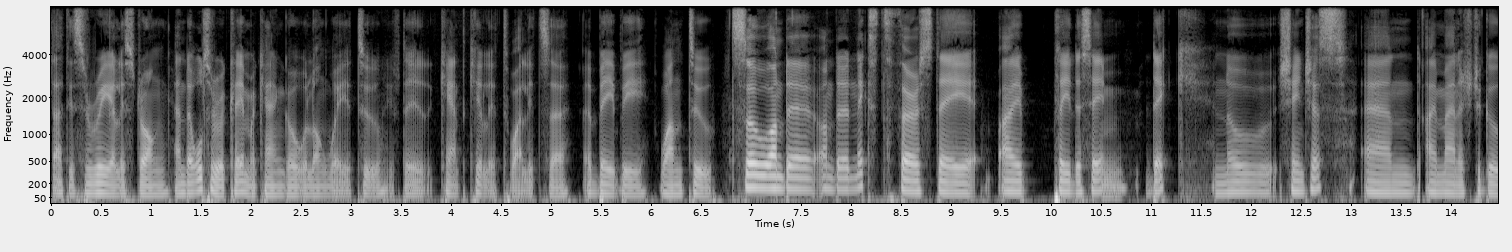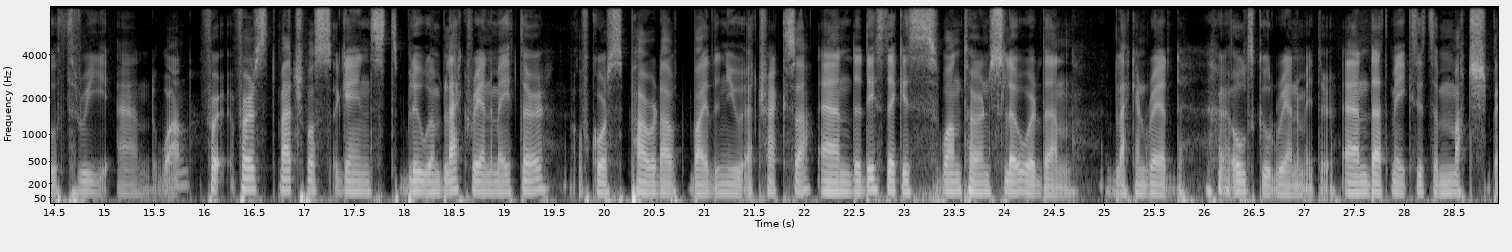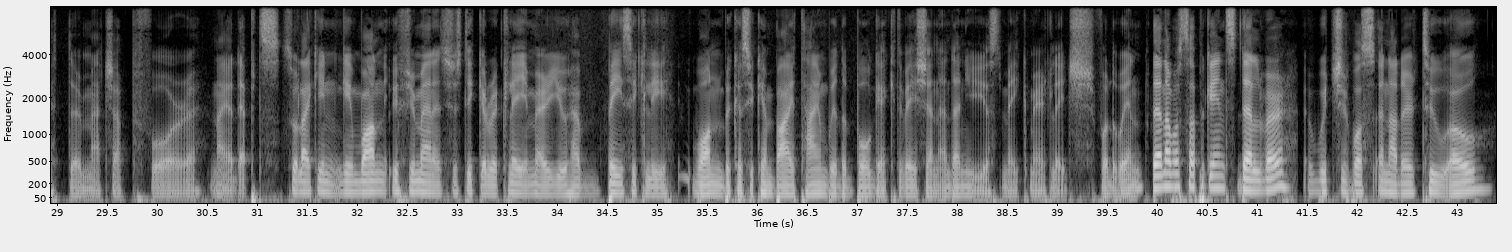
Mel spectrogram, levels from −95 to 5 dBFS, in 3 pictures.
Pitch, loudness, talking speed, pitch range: 105 Hz, -24 LUFS, 185 wpm, 95-115 Hz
